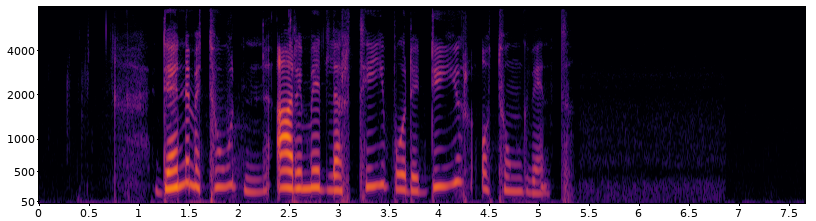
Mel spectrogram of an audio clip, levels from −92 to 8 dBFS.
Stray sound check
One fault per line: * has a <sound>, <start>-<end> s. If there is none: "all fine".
all fine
